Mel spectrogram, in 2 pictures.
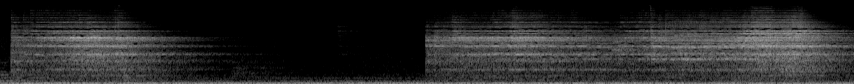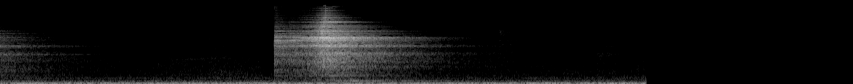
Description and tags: Metal Pipe Scraped on Concrete in Basement
Dragging a metallic pipe on a concrete floor in a big room. Recorded in stereo with Zoom H4 and Rode NT4.
basement, concrete, iron, large, metal, metallic, pipe, room, tube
